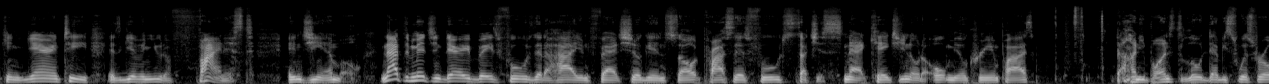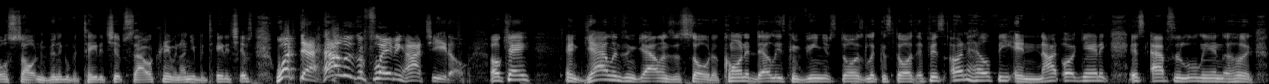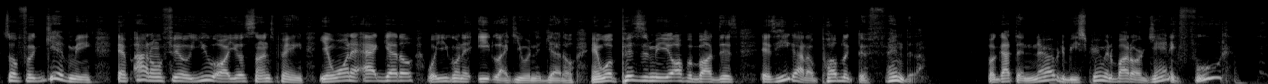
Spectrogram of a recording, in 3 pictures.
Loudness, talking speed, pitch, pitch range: -25 LUFS, 215 wpm, 135 Hz, 110-165 Hz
